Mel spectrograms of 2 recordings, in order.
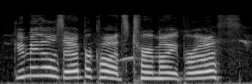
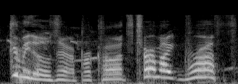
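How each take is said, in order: First: It is said in a plain voice. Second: It is said with a dominant growl.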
